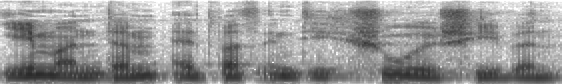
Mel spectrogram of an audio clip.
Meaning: to lay something at the feet of someone
- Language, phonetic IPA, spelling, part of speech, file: German, [ˈjeːmandm̩ ˈɛtvas ɪn diː ˈʃuːə ˈʃiːbn̩], jemandem etwas in die Schuhe schieben, phrase, De-jemandem etwas in die Schuhe schieben.ogg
